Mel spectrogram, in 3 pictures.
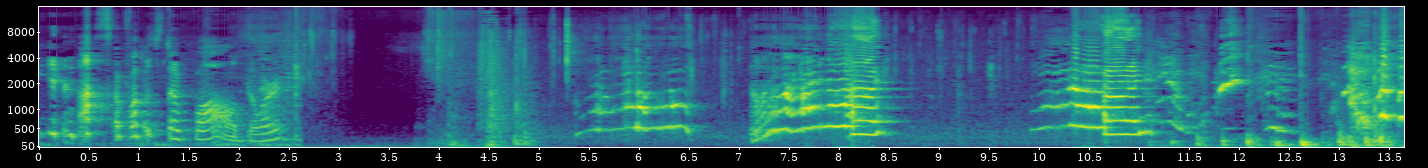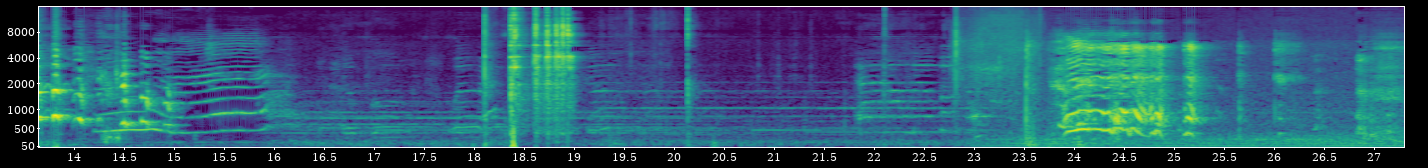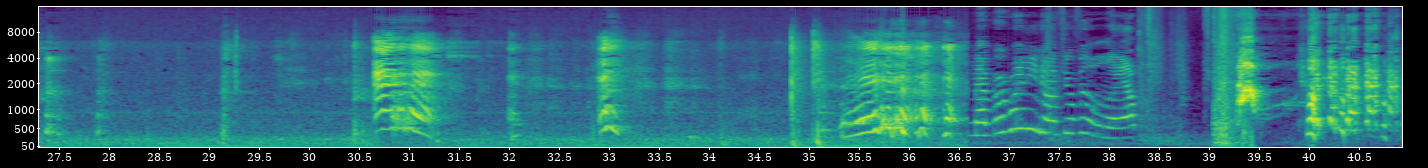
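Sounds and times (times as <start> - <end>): excited voices and squeals: 5.4 - 8.6
held musical notes: 15.9 - 23.3
baby laughing loudly: 23.8 - 26.2, 35.2 - 36.6.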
